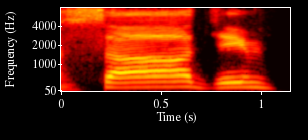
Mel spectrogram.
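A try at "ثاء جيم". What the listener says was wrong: জিম নয়, জিমটা তো double. জিম double অক্ষরে বানান, তাহলে একটু বেশি টান হবে। সা জিম।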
